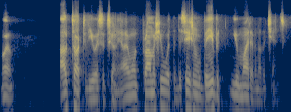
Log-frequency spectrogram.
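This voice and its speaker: An actor playing a calm, firm, fatherly federal agent who questions formally in a 1940s radio crime drama. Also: on the low side, fast, natural voice. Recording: muffled 1940s radio recording.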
